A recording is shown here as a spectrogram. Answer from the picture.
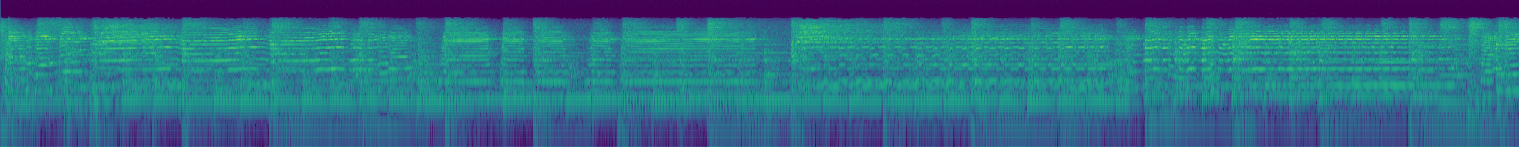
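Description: Blues band playing live in an instrumental passage: guitar over bass and a steady beat, with a long held note underneath for about the first fifteen seconds.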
